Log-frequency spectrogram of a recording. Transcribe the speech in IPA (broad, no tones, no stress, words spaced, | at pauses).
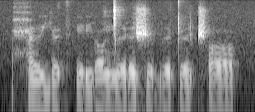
ħəːjœ t͡sʼeɾiɾɔ ŋ͡ǀəːɾə ʃə˞bəːtəː t͡ʃʼɔ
